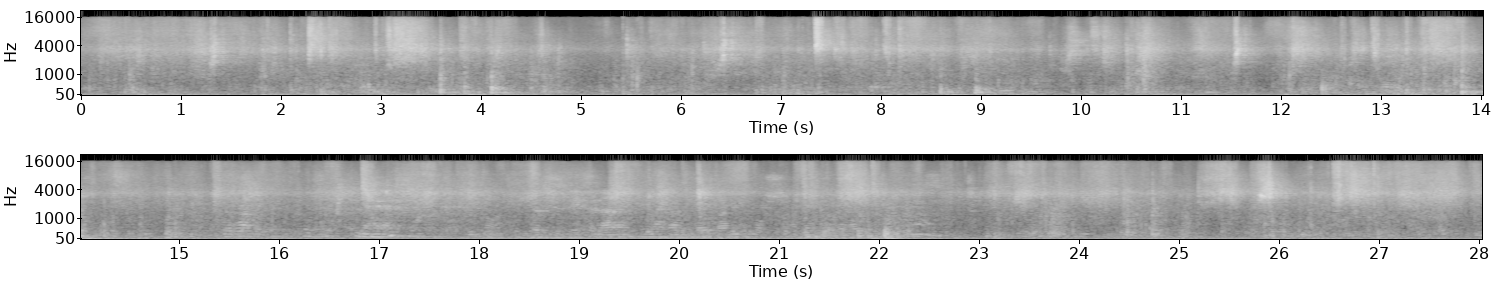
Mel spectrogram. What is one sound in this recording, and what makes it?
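Bare feet shuffle and slap on mats.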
